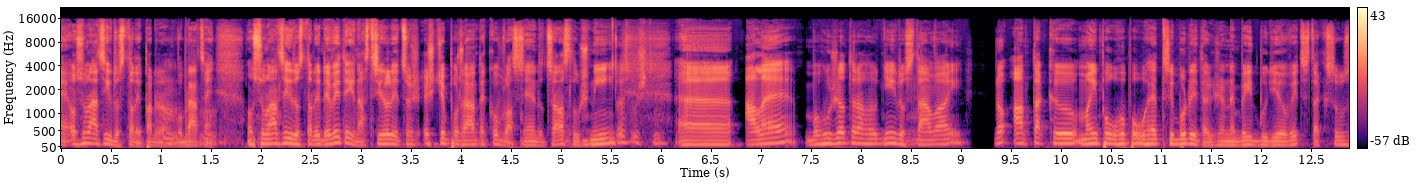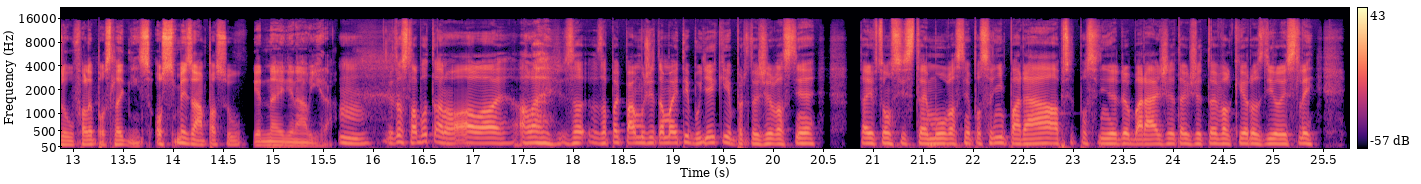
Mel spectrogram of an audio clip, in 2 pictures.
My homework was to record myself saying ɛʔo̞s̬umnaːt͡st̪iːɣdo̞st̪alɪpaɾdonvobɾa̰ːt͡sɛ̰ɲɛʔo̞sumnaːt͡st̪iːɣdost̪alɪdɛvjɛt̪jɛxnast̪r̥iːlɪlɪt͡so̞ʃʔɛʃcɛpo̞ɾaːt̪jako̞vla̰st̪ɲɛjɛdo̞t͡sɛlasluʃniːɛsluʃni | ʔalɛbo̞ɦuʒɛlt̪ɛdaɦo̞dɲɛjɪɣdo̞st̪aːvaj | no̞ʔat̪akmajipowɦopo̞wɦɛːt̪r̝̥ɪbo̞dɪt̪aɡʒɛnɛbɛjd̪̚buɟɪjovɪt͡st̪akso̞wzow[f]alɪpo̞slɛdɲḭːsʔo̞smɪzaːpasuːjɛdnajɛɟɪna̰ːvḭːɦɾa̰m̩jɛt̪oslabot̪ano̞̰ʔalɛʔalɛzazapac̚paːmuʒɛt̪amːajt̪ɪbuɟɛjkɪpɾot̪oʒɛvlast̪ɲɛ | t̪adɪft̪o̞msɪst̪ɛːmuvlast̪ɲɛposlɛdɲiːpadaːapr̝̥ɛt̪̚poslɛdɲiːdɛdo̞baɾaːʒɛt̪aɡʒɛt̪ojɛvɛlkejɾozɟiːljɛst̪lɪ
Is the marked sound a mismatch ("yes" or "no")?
no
